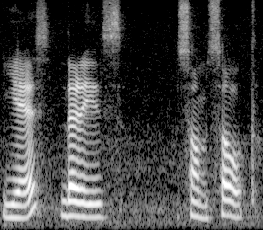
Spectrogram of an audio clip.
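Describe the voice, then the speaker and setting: A woman student answers her teacher in short, hesitant words. She speaks very slowly at an ordinary pitch. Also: level tone.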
